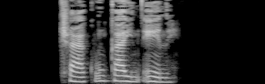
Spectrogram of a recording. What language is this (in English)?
Tepeuxila Cuicatec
